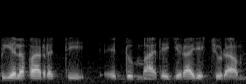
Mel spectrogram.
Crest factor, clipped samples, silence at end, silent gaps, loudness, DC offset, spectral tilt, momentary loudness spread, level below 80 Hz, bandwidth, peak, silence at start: 18 dB; under 0.1%; 0 s; none; -27 LUFS; under 0.1%; -6.5 dB/octave; 15 LU; -70 dBFS; 3.8 kHz; -8 dBFS; 0 s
